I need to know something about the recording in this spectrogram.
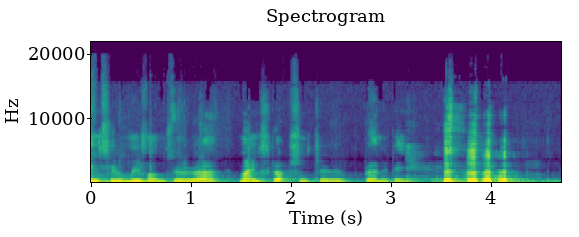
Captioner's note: laughs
